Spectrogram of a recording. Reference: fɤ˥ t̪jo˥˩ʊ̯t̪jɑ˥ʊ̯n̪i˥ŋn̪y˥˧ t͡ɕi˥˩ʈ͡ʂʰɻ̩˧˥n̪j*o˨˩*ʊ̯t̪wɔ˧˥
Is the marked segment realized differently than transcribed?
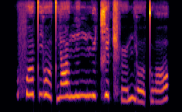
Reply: no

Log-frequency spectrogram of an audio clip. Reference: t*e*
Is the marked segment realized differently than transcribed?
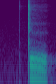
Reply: yes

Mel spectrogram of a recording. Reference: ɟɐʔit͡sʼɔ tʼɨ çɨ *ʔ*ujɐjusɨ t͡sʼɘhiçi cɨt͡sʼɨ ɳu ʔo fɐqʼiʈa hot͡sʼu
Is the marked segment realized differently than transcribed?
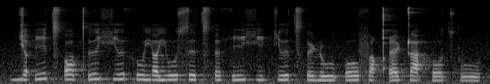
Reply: yes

